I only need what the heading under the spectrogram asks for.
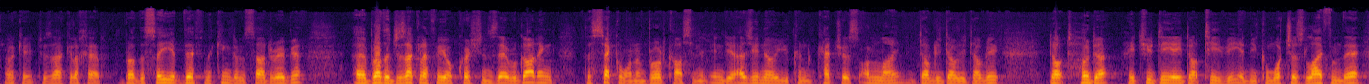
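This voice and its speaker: A man runs a live call-in show, greeting callers and moving things along. He talks fast in a mellow, relaxed tone. His manner is polite and affirming. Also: medium pitch. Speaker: host taking calls.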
